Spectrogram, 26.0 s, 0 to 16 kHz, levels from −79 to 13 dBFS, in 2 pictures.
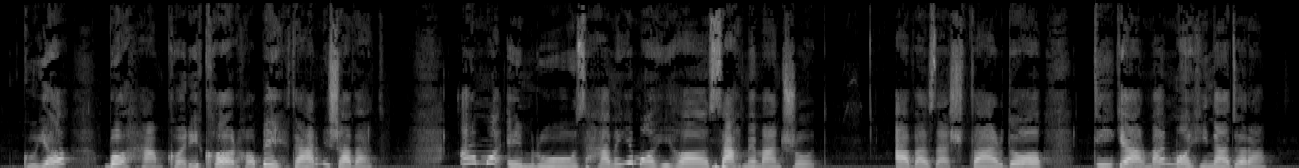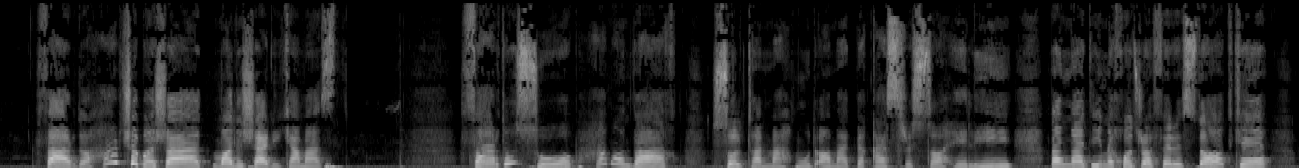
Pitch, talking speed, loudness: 275 Hz, 100 wpm, -21 LUFS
